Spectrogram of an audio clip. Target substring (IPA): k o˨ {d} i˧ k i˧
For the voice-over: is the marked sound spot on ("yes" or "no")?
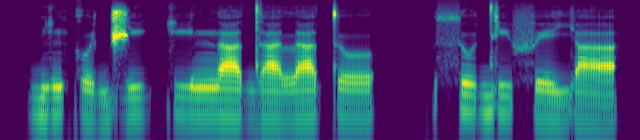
no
